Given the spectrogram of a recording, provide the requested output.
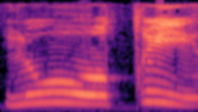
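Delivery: लूती with the t said full and heavy, falling at the end. Shown as a demonstration. Teacher stressing the full t sound of लूती. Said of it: "त्वा, पुर पढ़ेंगे".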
